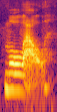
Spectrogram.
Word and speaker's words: molal: with a little m we would pronounce this 2.5 molal which sounds funny and just like with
